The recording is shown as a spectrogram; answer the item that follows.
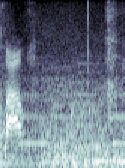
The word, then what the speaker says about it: Laos: So we're in Lao now. I don't think people pronounce the S.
